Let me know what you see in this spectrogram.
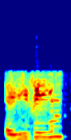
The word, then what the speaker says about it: Aveen: My daughter's friend lives in America, and her daughter's called Aveen, but they spell it A-V-E-E-N.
